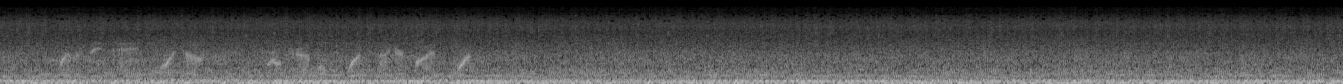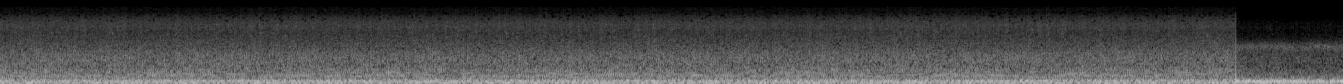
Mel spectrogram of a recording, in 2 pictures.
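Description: A twin propeller engine drones steadily and loudly.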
